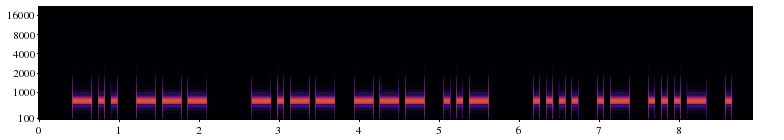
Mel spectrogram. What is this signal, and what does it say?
Morse code, heard as a keyed tone, about 15 wpm, 700 Hz. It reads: DO YOU HAVE
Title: Sentences from Top 1200 Words 15wpm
